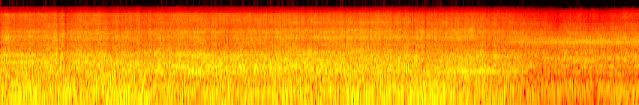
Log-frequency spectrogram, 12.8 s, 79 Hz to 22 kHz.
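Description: Jet engine noise from a four-engine Airbus A380 on the runway, a steady rumble with a faint hum that fades out about ten seconds in, where the sound drops a little.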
